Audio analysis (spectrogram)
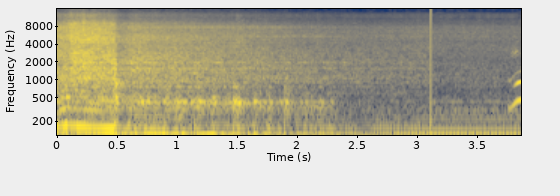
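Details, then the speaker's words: Ford Focus Mk2 ST petrol, warmed up, just after fitting Airtec oil breather kit and catch tank: blips up and settles with deep even exhaust note, no rattles or misses; normal revving, no leaks or smoke. "So she's warmed up now. Let's give her a little tickle, and then just double check afterwards."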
